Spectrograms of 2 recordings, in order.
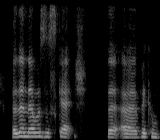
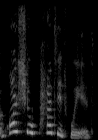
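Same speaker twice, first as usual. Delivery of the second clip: baffled; 12 semitones higher than usual. Retold or imitated. Baffled reaction retold.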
